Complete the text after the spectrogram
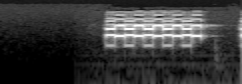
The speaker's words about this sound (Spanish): Un momento, un momento que tengo otra llamada.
